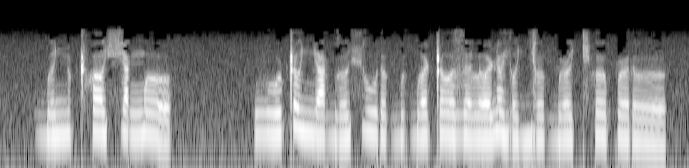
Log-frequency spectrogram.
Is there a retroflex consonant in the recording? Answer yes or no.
yes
